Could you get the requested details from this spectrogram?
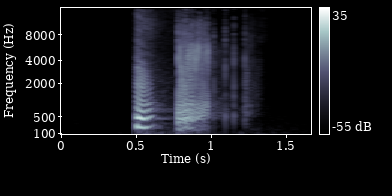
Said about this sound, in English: Ooh, that was a that was a prelude to a shite. bubble fart.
